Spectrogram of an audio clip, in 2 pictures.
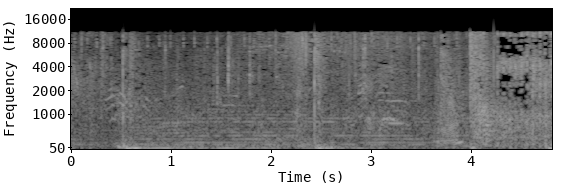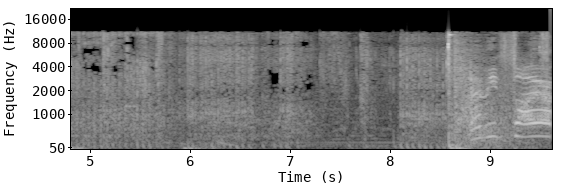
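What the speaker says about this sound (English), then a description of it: "Enemy fire coming down from the hall." Enemy gunfire in a shooter video game crackles in repeated volleys and scattered shots at moderate loudness, with voices talking over the exchange.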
